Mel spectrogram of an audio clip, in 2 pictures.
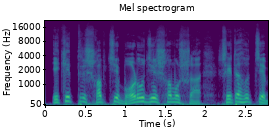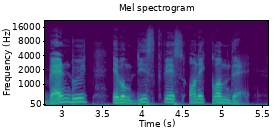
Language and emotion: Bengali, neutral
